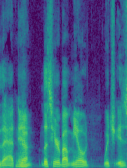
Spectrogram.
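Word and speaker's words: Mjød: let's uh cheer that and let's hear about miod which is spelled MJ o d and if you see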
